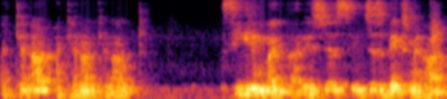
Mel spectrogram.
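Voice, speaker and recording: A man's voice swings very widely in pitch, heard with audible room echo and noticeable background noise. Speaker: vlogger. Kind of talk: casual monologue. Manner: halting, many fillers and repeats; stutters at times.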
